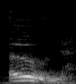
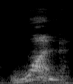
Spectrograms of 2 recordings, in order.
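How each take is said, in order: First: The word starts with a plain O vowel. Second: The word starts with a W sound. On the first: The speaker calls it wrong. "you'd think it would be like own, right? But it isn't" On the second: The speaker calls it right. "the O is pronounced like W"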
